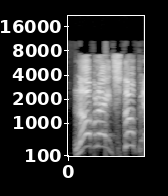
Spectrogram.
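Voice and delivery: put-on high-pitched yelling in a thick Russian accent; screaming Russian. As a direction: rant like a crazed Russian whose bumper got hit. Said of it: "he's screaming and yelling, the Russian".

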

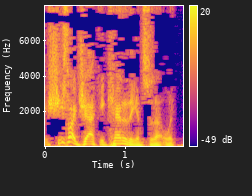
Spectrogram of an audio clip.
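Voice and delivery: ordinary talk, nothing marked

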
